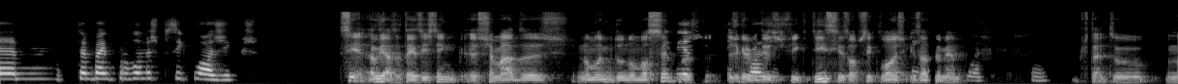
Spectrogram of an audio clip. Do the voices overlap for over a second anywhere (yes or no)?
yes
